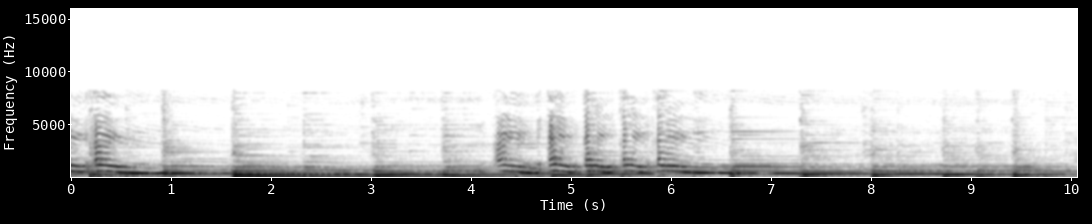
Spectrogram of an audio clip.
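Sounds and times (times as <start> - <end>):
acoustic guitar strumming: 0.0 - 10.0
woman singing a held note: 0.0 - 10.0.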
